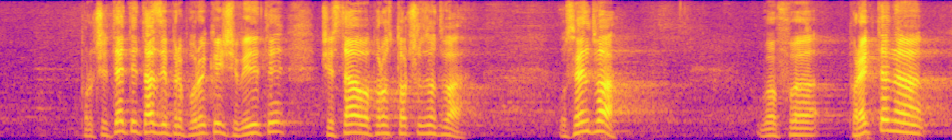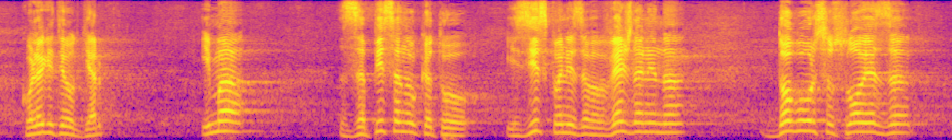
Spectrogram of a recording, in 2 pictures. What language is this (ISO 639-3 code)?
bul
